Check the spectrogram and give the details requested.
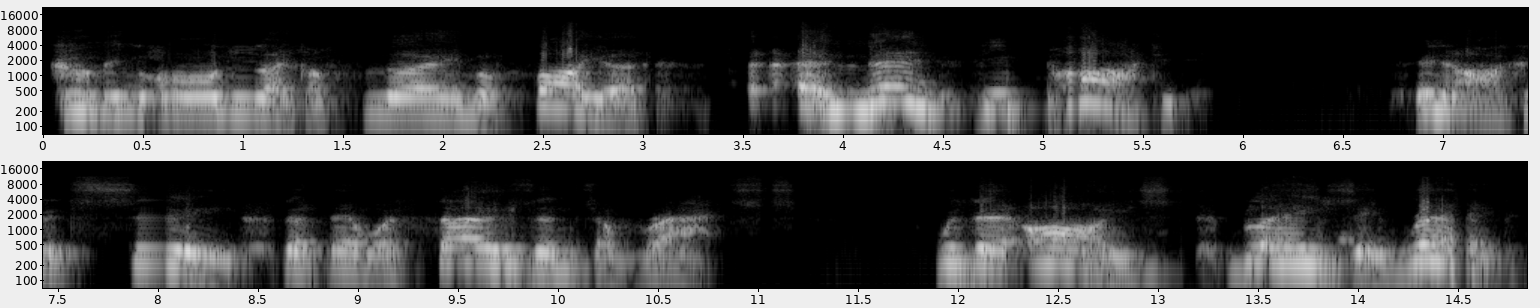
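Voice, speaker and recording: A high-pitched asylum lunatic who drags out his words with haunted fervour. It is radio play melodrama, halting and theatrical. The recording is slightly dull. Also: vocal fry, heavily acted. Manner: halting, fervent, dramatic delivery. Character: raving madman asylum inmate enthralled by a vampire.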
